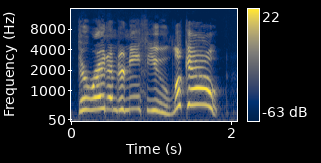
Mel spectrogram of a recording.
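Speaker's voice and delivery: loud, high-pitched crew shout; acted alarm, rising to a big high holler; yelled warning. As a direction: yell an urgent warning up from the boat. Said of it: "he hears the crew up on the boat yelling".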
